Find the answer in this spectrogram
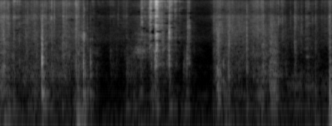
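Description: Hands handling craft items taken from a mail package: scattered light clicks and small clinks, the sharpest about two seconds in, with brief quiet gaps between.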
